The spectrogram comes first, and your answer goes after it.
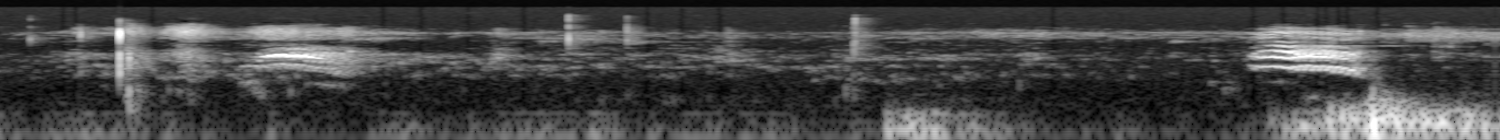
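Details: Abandoned feral little male cat in a garden, a stray fed and petted daily, gives two drawn-out harmonic meows a few seconds apart, the second louder, with low rumbling noise and faint clicks between them.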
